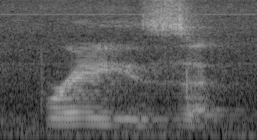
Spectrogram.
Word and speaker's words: braise: Exactly, braise with the z, braise, and braising is a cooking method that you can use.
